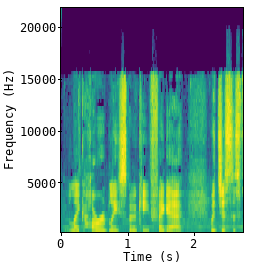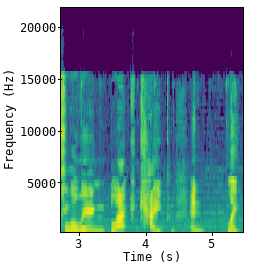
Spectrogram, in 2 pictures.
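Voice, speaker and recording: A woman game master with a New Zealand accent narrates a tabletop game in an informal, chatty style. Her voice is bright and slightly low, with music playing behind her. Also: a little slow, low-quality recording.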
